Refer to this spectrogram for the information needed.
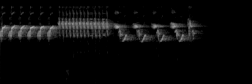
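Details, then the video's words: European goldfinch song: a dense, fast run of high liquid twitters, first a repeated pulsing phrase, then a buzzy trill sliding into bright tumbling notes, lasting about two seconds and ending abruptly. "carduelis الغناء"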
